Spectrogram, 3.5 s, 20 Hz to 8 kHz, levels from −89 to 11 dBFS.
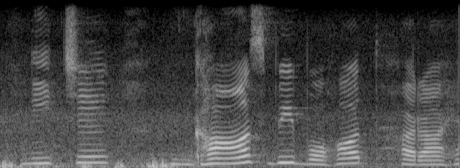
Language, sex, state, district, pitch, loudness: Hindi, female, Punjab, Fazilka, 210 Hz, -19 LUFS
